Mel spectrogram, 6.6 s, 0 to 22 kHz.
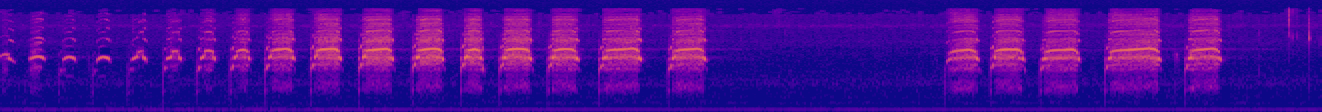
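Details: Osprey at a camera-watched nest in Charlo, Montana, recorded 09-08-2018, where a pair nests near a Great Horned Owl family. Sharp whistled chirps run in a fast series, speeding up and swelling, then pause before five more. A steady low hum lies beneath.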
